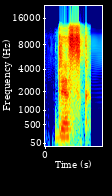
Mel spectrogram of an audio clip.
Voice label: "desk", Indian

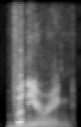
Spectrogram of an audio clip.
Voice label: "veneering", American

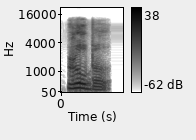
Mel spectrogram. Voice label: "rouble", Indian

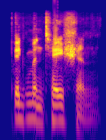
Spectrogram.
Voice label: "pigmentation", American

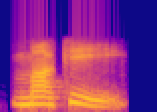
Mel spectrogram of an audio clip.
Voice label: "marquis", Indian

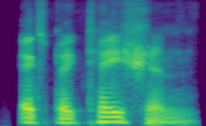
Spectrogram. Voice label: "Expectation", American

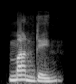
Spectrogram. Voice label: "mundane", Indian

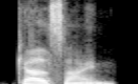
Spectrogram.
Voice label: "calcine", Indian

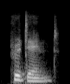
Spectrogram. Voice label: "pretend", Indian; Dictionary

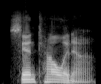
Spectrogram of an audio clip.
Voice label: "santolina", American

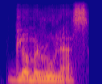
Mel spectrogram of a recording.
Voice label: "Glomerulus", Indian

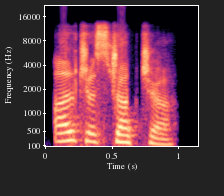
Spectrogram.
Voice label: "ultrastructure", Indian

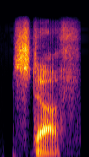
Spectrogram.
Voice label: "stuff", American

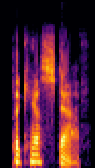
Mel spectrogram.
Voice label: "pikestaff", American

